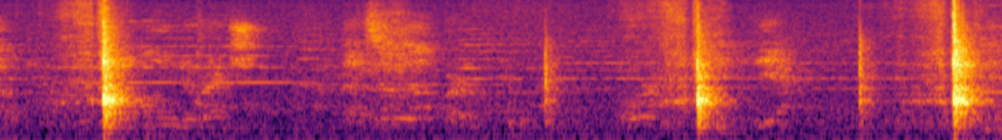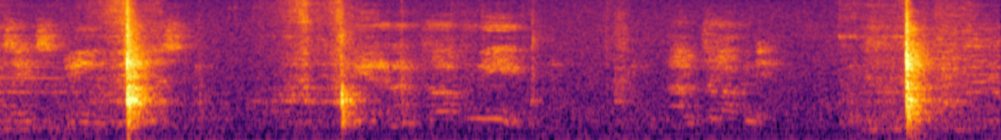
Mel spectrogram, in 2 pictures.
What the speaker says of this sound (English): we're just going to slice these up into fairly thin slices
